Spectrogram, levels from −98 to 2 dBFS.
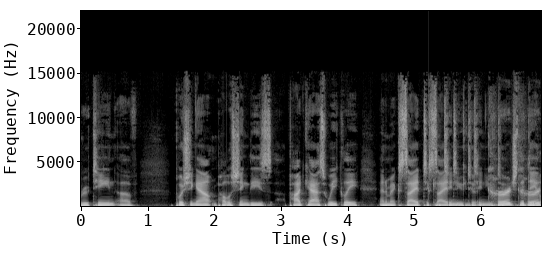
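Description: It's a short speech clip, and right after "I'm excited to", at about 5.22 s, a doubled audio track kicks in and runs to the end. A second full-band copy trails the original by roughly 400 ms, sitting around 5 dB lower, and it appears abruptly with no decay or room colour, so it reads as a clean echo rather than reverb. That's likely a second capture path or an edit layering two out-of-step copies.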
